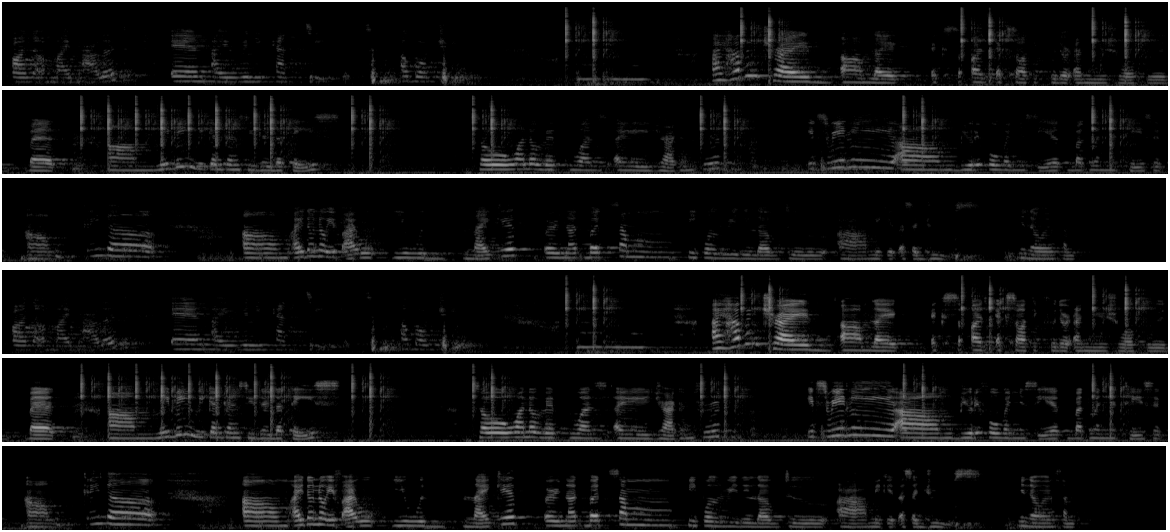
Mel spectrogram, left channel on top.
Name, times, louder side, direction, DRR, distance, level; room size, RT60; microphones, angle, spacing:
voice 1, 0.1-4.7 5.7-6.6 6.9-7.0 18.5-20.2 23.5-23.9 24.3-24.4 25.3-25.6 27.4-27.6 28.0-28.2 33.3-33.8, left 2 dB, 70° left, -1 dB, 7.3 m, -53 dB
sound 1, 5.0-23.8, left 2 dB, 50° left, 4.3 m, -44 dB
voice 2, 5.1-9.0 9.4-15.0 16.4-19.0 19.7-23.2 23.5-23.8 24.1-28.5 28.7-33.1 33.5-34.1, right 4 dB, 50° right, 12 dB, 0.9 m, -42 dB
25.5 x 22.5 x 5.3 m, 0.82 s
head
